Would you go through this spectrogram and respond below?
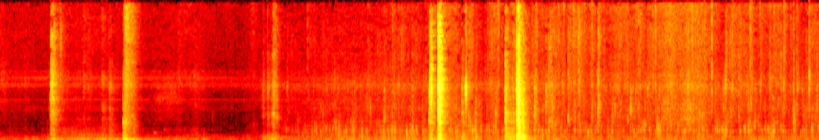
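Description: A lid is set onto a cooking pot over simmering liquid, giving several sharp metallic clanks and knocks spread across a few seconds, with soft bubbling beneath.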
